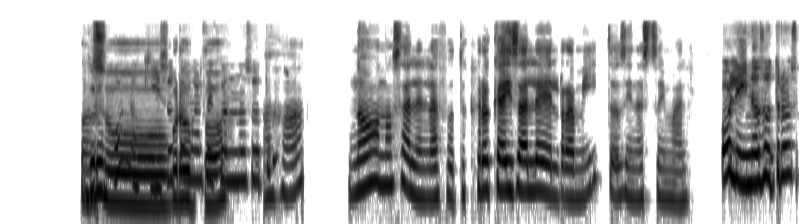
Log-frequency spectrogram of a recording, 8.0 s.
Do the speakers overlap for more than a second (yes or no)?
yes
